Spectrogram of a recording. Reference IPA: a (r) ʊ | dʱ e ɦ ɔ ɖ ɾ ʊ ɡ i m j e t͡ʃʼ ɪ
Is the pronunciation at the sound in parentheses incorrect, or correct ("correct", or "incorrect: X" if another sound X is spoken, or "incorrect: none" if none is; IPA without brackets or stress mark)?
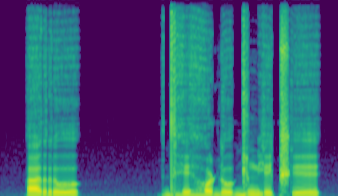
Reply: correct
